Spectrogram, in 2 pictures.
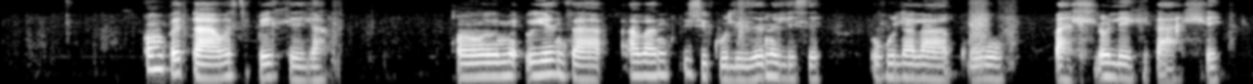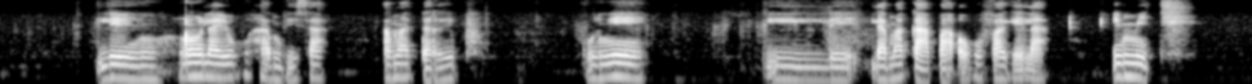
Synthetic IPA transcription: um̩b̥ʱɛd̥ʱawesib̥ʱɛɮɛla | ujɛnd͡zʱaː | βantʼuiziɡ̥ʱulizɛnelisɛ | uɣulalaɣuwɔ | βaɬɔleɣiɣa̰ɬɛ | lɛŋ͡ǃɔlajoɣuhambʱisaː | mad̥ʱripʰu̥ | ɣṵɲɛ | lɛlamaɡ̥ʱab̥ʱa̰ʔo̰ɣufaɣɛ̰la̰ | imiːtʰi̥

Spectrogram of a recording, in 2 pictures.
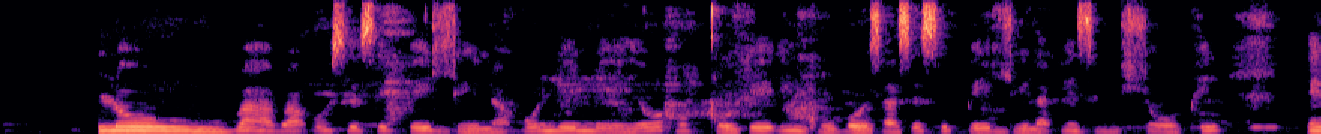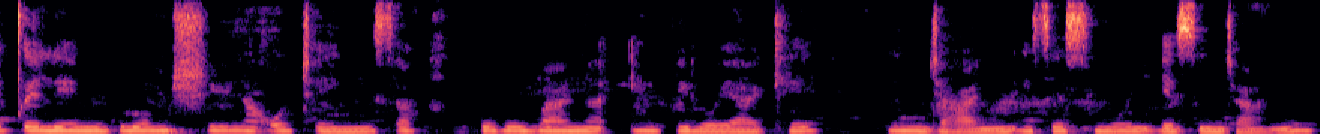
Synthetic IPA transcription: lowuuβaβaʔɔsesib̥ʱɛɮɛlaɔlɛlɛjɔouɡ͡ǃʱɔɣɛiŋuβɔzasesib̥ʱɛɮɛlaʔezim̩ɬɔpʰɛ | ɛǀɛleniɣulom̩t͡ʃinaʔɔtʰeŋisa | uɣuβanaimpʼilɔjakʰɛ | ind͡ʒʱaniːsesimeniesind͡ʒʱaːni

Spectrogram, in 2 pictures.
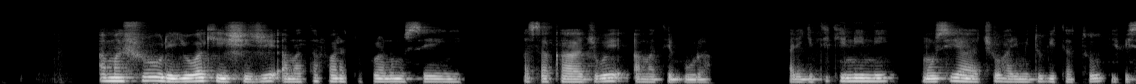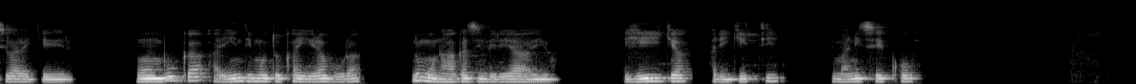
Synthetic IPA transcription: amaʃuːɾe̞juːβakʰiʃid͡ʒe̞ʔamatafaɾatu̥kuɾanumuseɲɡe | a̰sakʰad͡ʒɡwe̞a̰matʰe̞ɡuɾa | ha̰ɾiɡitʰikʰinini | muːsijaːt͡ʃoɦaɾimiduɡitatʰuifiseβaɾaɟe̞ːɾa | mumbuɡaha̰ɾijiːndimo̞do̞kʰajiɾaβuɾa | numuːn̥huhaɡazimbe̞ɾe̞jaːjo̞ | iɦiɟahaɾiɡitʰi | kimanit͡se̞kʰo̞

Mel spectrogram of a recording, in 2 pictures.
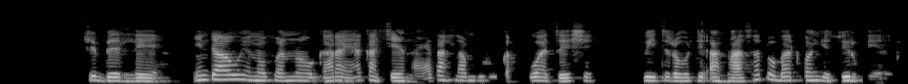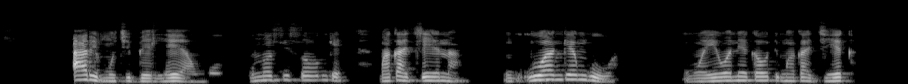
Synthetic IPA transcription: t͡ʃibʱe̞ɮe̞ja | indauino̞fanirakuɡʱaɾajakat͡ʃe̞najakaɬamburukaŋɡuwad͡ze̞ʃe̞ | kuitirakutiʔantʰuasato̞ɓatwaŋɡe̞ʐirwe̞ːre | aɾimut͡ʃibʱe̞ɮe̞jamo | uno̞sisoŋɡemwakat͡ʃe̞na | uwaŋɡe̞ŋɡuwa | mwoio̞ne̞kakutimwakad͡ʒe̞ːkḁ

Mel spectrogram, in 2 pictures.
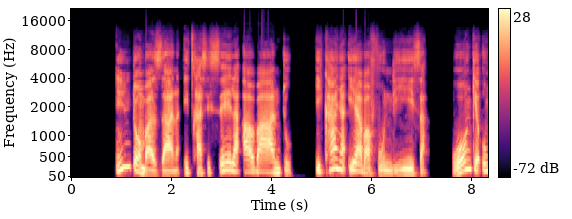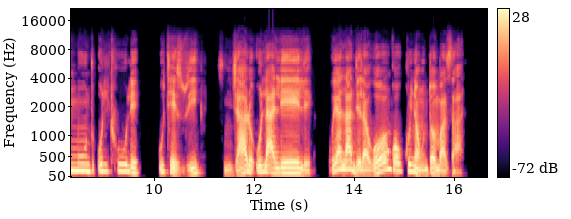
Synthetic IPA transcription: intʼɔmbʱazanaiǀʰasisɛlaʔaβaːntʼu | ikʰaɲaʔijaβafundʱiːsa̰ | wɔŋkʼɛʔumuntʼuuɬʰulɛ | utʰezwi | nd͡ʒʱalɔ̰ʔula̰lɛlɛ | ujalandʱɛlaɣɔŋkʼɛukʰuɲwaŋuntʼɔmbʱaza̰ːna

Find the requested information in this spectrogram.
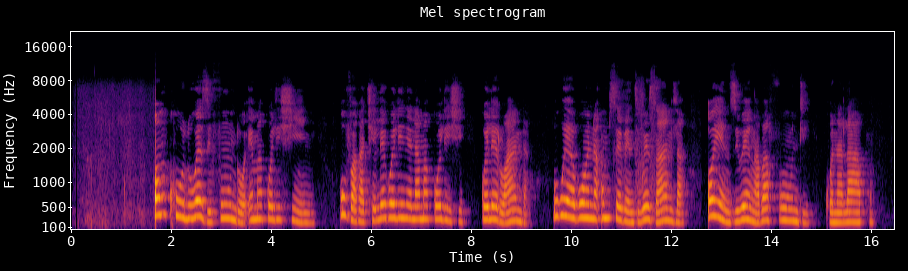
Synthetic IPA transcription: om̩kʰuluwezifundʱɔʔɛmakʼoliʃini | uvaɣat͡ʃʰʼɛlɛɣweliɲɛlamakʼoliʃi | ɣwɛlɛrwandʱa | uɣujaβɔnaʔum̩sɛβend͡zʱiwɛzand͡ɮʱa | ɔjend͡zʱiwɛŋaβafundʱi | kʰɔnalaːpʰɔ

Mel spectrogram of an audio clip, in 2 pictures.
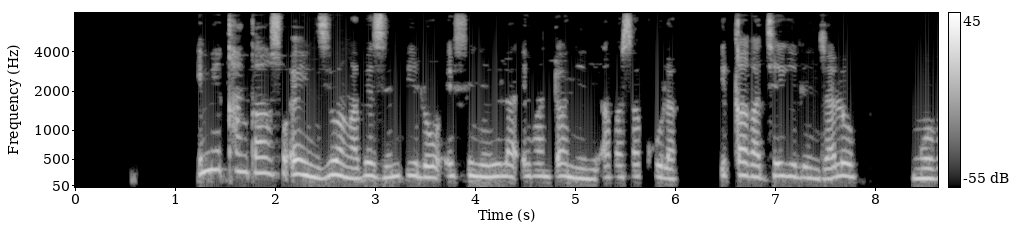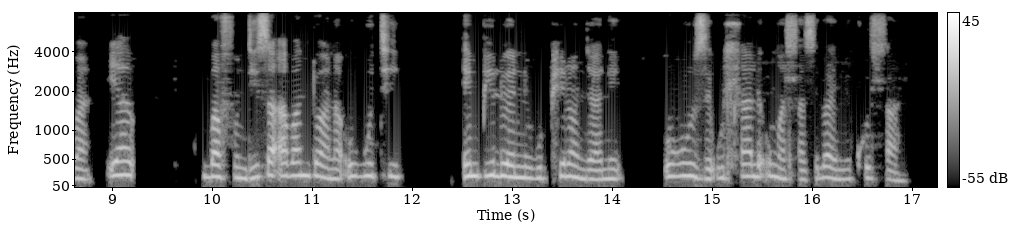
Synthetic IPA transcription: imikʰaŋkʼasɔʔejend͡zʱiwaŋaβɛzempʼilɔʔefiɲɛɣɛlaʔɛβantʼwaneniaβasakʰula | iǃaɣatʰeɣilɛnd͡ʒʱalɔ | ŋɔβaija | βafundʱisaʔaβantʼwanaʔuɣutʰi | empʼilweniɣupʰilwand͡ʒʱani | uɣuzɛʔuɬalɛʔuŋaɬasɛlwaɦimikʰuɬaːnɛ

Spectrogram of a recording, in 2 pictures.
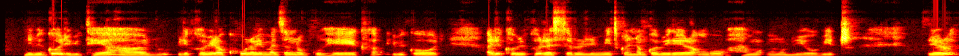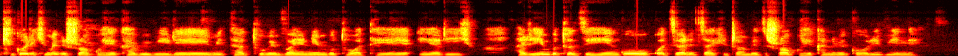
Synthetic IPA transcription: niβiɡo̞ɾiβitʰe̞jaɦaːn̥huβiɾikʰo̞βiɾakʰuɾaβimaze̞nub̚ɡuɦe̞kʰaiβiɡo̞ɾiːɾikʰo̞βiɾikʰoβiɾaseɾuɾiɾimitwen̥ab̚ɡoβiɾe̞ɾaŋɡo̞hamŋeumuːn̥hujoβit͡ʃḁ | ɾe̞ɾo̞ikʰiɡo̞ɾikimŋeɡiʃoβoɾaɡuɦe̞kʰaβiβiɾiβitʰatʰuβivaːɲenimbutʰo̞watʰejeʔijaɾijohaɾihiːmbutʰo̞ziɦiːŋɡuɡwaziβaɾizakid͡ʒaːmboziʃoβoɾaɡuhe̞kaniβiɡo̞ɾiβine̞

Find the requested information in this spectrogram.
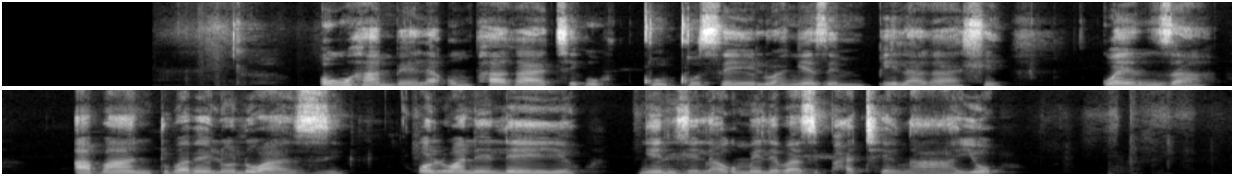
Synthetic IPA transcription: uɣuhambʱɛlaʔum̩pʰaɣatʰiɣuɡ͡ǃʱuɡ͡ǃʱuzɛlwaŋɛzempʼilaɣaɬɛ | ɣwɛnd͡zʱaː | βantʼuβaβɛlɔlwazi | ɔlwanɛlɛjɔ | ŋɛnd͡ɮʱɛlaɣumɛlɛβazipʰatʰɛŋaːjɔ

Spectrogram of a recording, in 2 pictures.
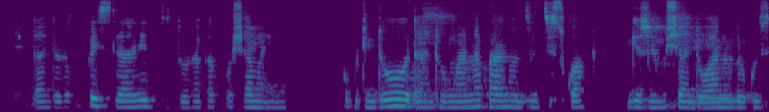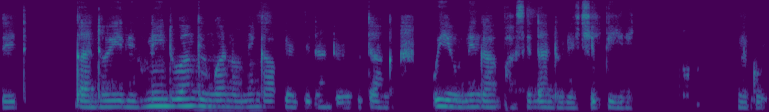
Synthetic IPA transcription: ɗando̞rekupesirared͡zid͡zo̞rakako̞ʃamaiɡi | ŋɡokutindowoɗandʰo̞mwanapaːno̞d͡zid͡ziswa | ŋɡe̞ʐemuʃandowano̞ɗokuzo̞iːtḁ | ɗando̞iriɦune̞ndiwaŋɡe̞mwanaune̞ŋɡeape̞nd͡zeɗandʱo̞re̞kutaŋɡa | uje̞une̞ŋɡeapʰase̞ɗandʱo̞re̞t͡ʃipiːri | n

